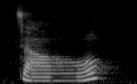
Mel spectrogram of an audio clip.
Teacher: O starts at o, glides toward u. O. The o is the main sound.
